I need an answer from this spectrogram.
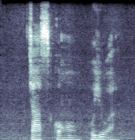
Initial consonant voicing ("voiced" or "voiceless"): voiceless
